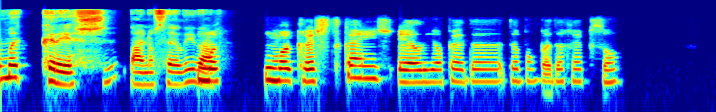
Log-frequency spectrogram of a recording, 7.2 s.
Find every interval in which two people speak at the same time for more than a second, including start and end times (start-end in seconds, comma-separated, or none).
none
